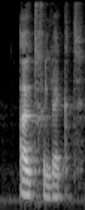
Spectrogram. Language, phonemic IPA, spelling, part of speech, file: Dutch, /ˈœytxəˌlɛkt/, uitgelekt, verb, Nl-uitgelekt.ogg
- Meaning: past participle of uitlekken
